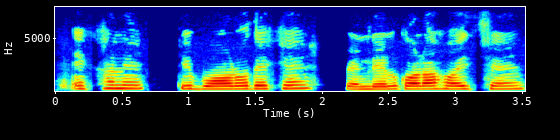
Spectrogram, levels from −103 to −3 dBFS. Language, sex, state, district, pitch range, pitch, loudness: Bengali, female, West Bengal, Malda, 265-305 Hz, 280 Hz, -18 LUFS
